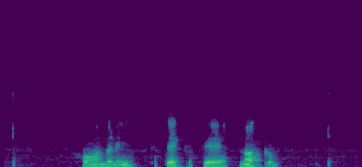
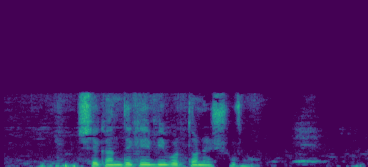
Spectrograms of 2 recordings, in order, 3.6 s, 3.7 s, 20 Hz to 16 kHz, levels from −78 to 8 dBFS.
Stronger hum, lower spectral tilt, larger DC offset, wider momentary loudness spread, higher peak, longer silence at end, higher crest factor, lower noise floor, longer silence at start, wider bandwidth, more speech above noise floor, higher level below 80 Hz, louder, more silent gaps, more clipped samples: neither; first, -11 dB/octave vs -5 dB/octave; neither; second, 7 LU vs 22 LU; about the same, -2 dBFS vs -4 dBFS; first, 0.85 s vs 0.1 s; about the same, 20 dB vs 16 dB; first, -68 dBFS vs -45 dBFS; second, 0.1 s vs 0.4 s; second, 4.9 kHz vs 7.4 kHz; first, 47 dB vs 26 dB; about the same, -50 dBFS vs -50 dBFS; about the same, -21 LUFS vs -19 LUFS; neither; neither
